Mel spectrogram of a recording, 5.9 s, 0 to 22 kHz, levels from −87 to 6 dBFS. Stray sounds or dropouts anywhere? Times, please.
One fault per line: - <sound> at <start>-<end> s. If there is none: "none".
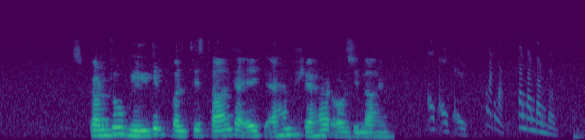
- chirp at 4.3-5.6 s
